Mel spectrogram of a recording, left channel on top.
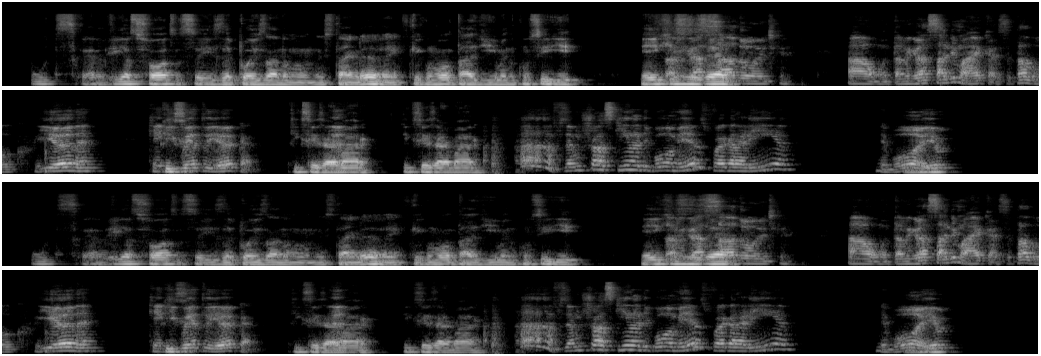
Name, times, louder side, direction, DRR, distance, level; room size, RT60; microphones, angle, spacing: voice 1, 0.3-5.8 6.4-7.3 12.0-12.3 13.3-14.0 14.4-15.2 19.4-19.7, left 4 dB, 85° left, 0.4 m, -23 dB
voice 2, 6.6-7.9 8.5-11.3 11.8-12.9 13.6-13.8 15.5-18.2 19.1-19.8, equal, 15° left, 0.7 m, -29 dB
3.0 x 2.1 x 2.7 m
head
